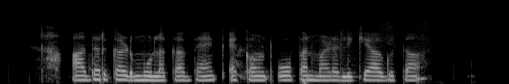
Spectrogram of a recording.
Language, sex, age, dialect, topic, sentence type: Kannada, female, 25-30, Coastal/Dakshin, banking, question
